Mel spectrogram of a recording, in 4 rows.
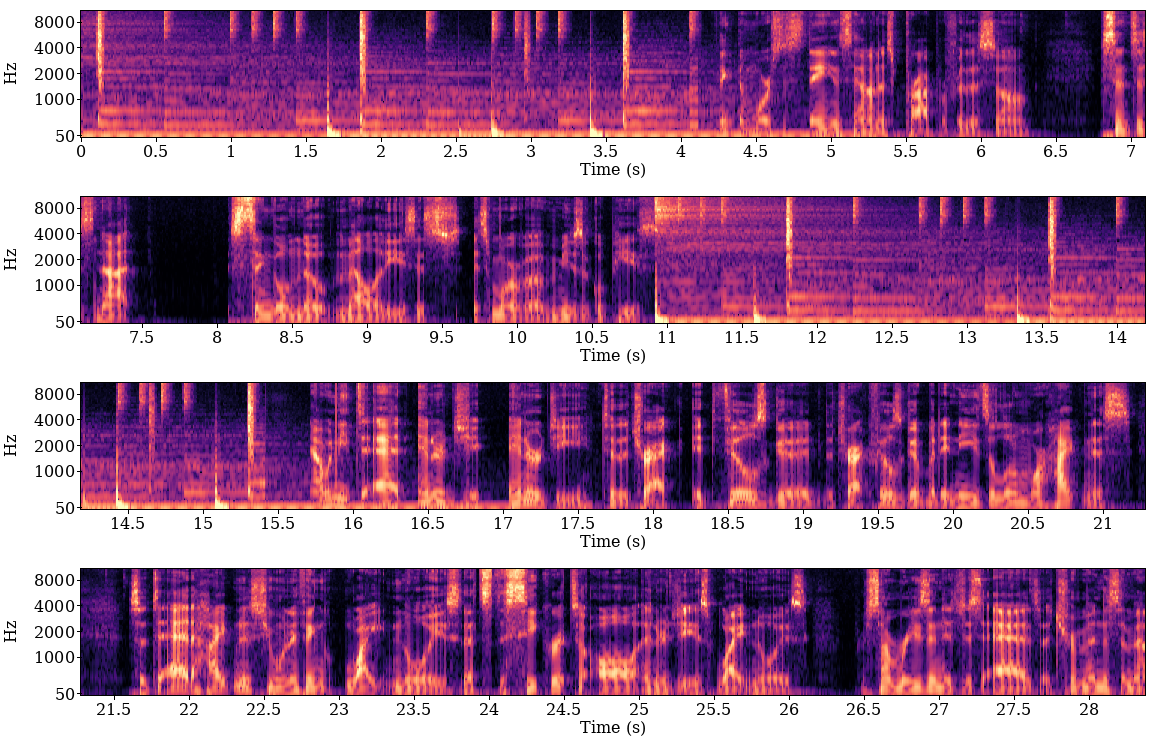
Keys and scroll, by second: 7.4 ctrl+s, 19.4 ctrl+s.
